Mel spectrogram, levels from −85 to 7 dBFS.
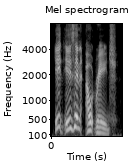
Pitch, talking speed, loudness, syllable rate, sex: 195 Hz, 170 wpm, -18 LUFS, 5.2 syllables/s, female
